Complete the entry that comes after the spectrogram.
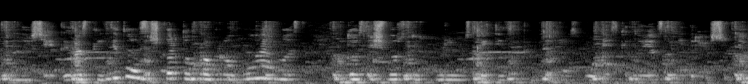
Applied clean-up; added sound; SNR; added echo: classical method log-MMSE.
